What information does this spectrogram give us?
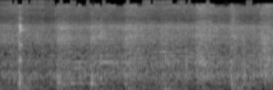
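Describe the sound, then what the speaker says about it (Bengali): Whole fish broken into pieces fry in a pan with a soft, steady sizzle and light crackle, plus a few faint clicks from stirring. "আমার মাছ প্রায় ভাজাই হয়ে এসেছে"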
